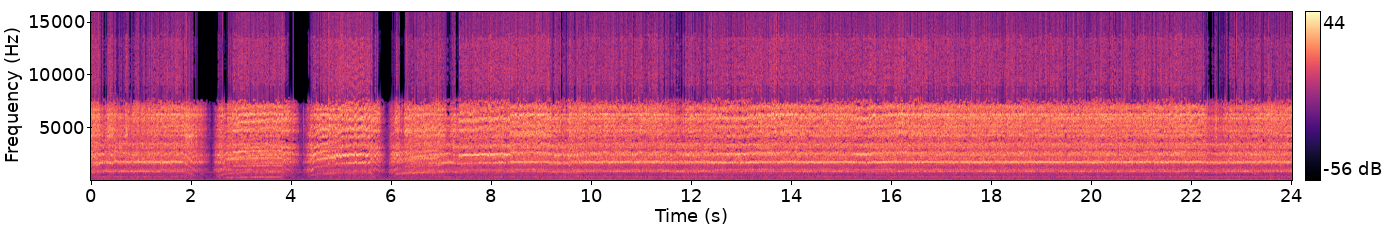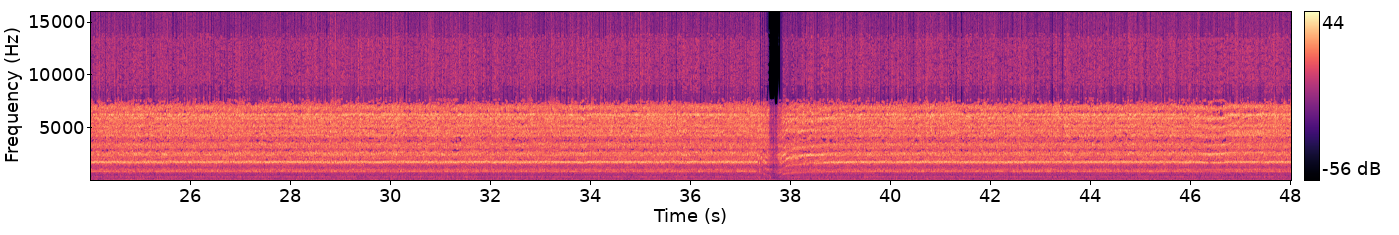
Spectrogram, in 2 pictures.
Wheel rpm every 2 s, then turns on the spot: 220, 140, 130, 170, 220, 230, 220, 230, 230, 230, 230, 230, 230, 230, 230, 230, 230, 230, 200, 200, 230, 240, 230, 230.
none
